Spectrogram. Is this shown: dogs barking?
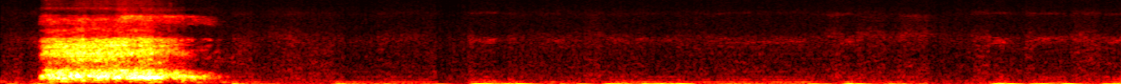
no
